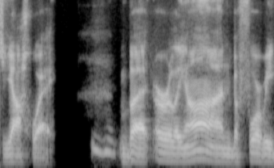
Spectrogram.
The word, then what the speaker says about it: Yahweh: were A and E, and it would be pronounced Yahweh. But early on, before we got some of those better understandings, it was thought, well, it's pronounced Jehovah, and it's not.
